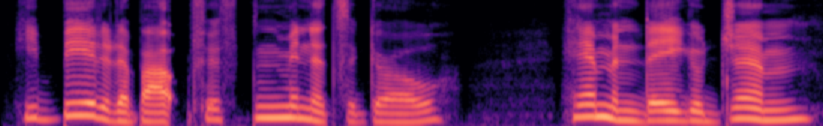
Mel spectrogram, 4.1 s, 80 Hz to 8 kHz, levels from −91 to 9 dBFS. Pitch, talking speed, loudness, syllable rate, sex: 190 Hz, 160 wpm, -18 LUFS, 4.7 syllables/s, female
